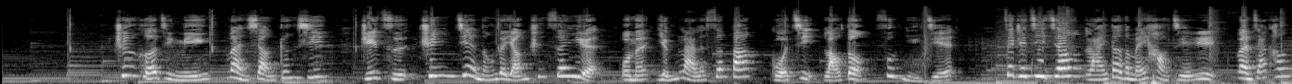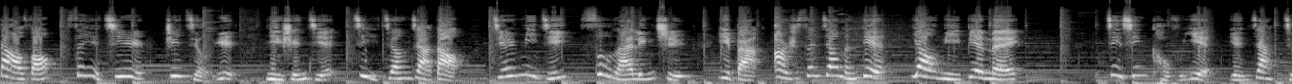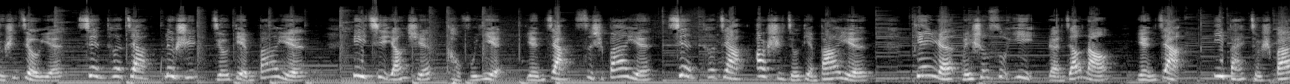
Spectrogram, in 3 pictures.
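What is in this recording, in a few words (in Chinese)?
女神节 广播, 广告，促销广告，旁白，企业简介 可大气 可活泼，声音醇厚, 年轻时尚配音 年轻活力配音 青年（18-35）配音 普通话配音 女配音; 日女神节广播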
